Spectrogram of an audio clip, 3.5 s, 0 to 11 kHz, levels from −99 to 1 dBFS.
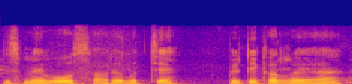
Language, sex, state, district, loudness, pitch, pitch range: Hindi, male, Uttar Pradesh, Saharanpur, -18 LUFS, 115 Hz, 110-115 Hz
